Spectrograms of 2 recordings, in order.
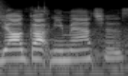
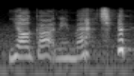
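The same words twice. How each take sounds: First: It is said with a heavier rural Southern accent. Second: It is said with a milder, less rural accent.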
